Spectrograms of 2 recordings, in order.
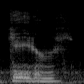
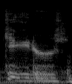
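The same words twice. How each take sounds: First: Said in the usual way. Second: Soft whispered Gators; whispered echo. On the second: Shown as a demonstration. Echoing his own word in a whisper.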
